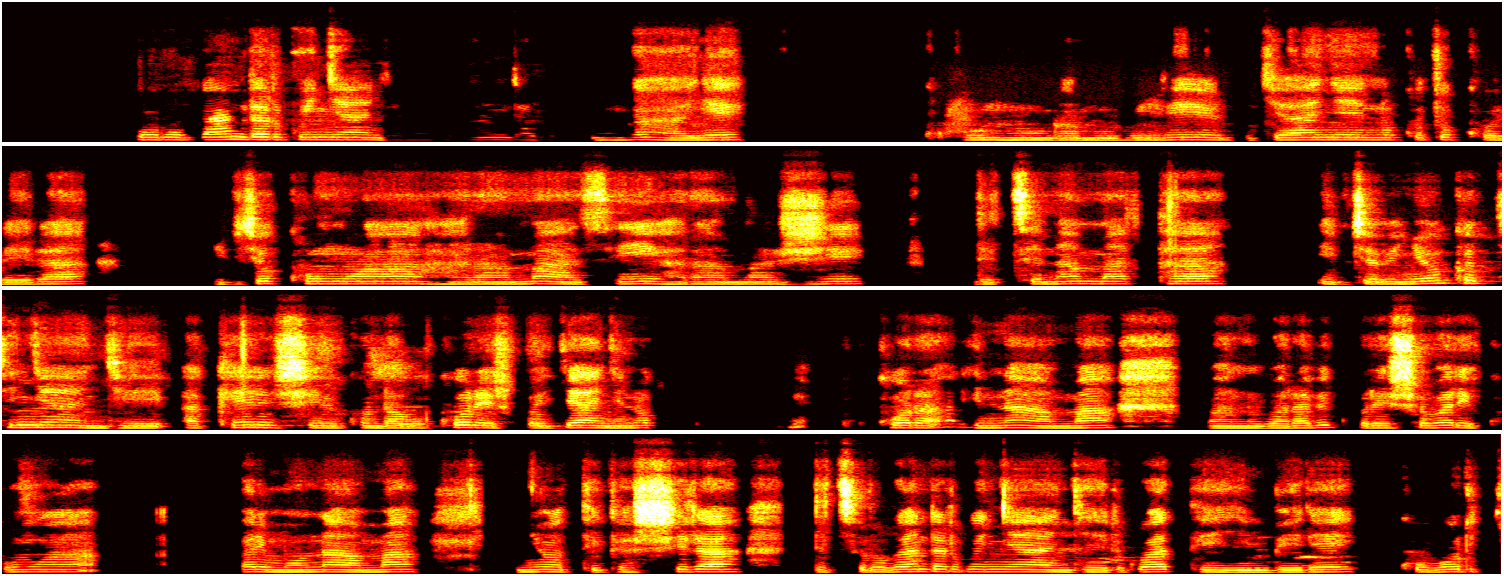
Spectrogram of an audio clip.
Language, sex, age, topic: Kinyarwanda, female, 36-49, government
